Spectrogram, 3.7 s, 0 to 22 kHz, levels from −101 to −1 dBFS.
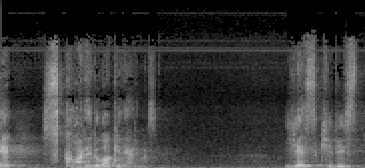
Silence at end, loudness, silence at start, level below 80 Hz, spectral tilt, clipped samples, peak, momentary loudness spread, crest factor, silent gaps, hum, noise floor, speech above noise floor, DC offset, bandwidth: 0 s; -31 LUFS; 0 s; -62 dBFS; -3 dB/octave; under 0.1%; -10 dBFS; 17 LU; 22 dB; none; none; -57 dBFS; 25 dB; under 0.1%; 18.5 kHz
